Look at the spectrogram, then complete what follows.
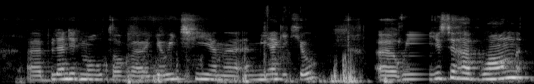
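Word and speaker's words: Miyagikyo: How do we pronounce that? Yeah. How do you say that? Miyagi-Kyo. Miyagi-Kyo. Miyagi-Kyo.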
